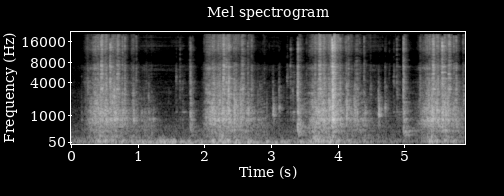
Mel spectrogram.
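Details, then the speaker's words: Stanley 8000 W generator bought used and left sitting four years, after fuel reached the carburetor bowl and the filter was judged okay: repeated pull-cord bursts every second and a half, each dying without firing, cranking but no start; starting fluid is next. "So we'll get a couple more pulls, and after that I'll try a little starting fluid again."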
